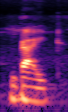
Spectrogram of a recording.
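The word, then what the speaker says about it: bright: जैसे लाइट, नाइट, फाइट, माइट, ब्राइट। Cot, fought, taught, what, thought. इन सभी words में word के लास्ट में जी एच टी लेटर आया है और जी एच टी लेटर में जी एच साइलेंट है।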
